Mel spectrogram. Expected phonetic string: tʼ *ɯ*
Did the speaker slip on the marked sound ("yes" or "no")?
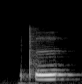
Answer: no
